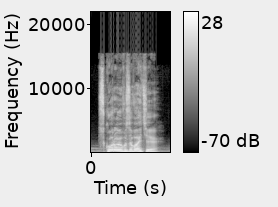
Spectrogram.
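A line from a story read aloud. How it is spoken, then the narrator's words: Yell. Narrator (Russian): Заорал кто-то из ребят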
